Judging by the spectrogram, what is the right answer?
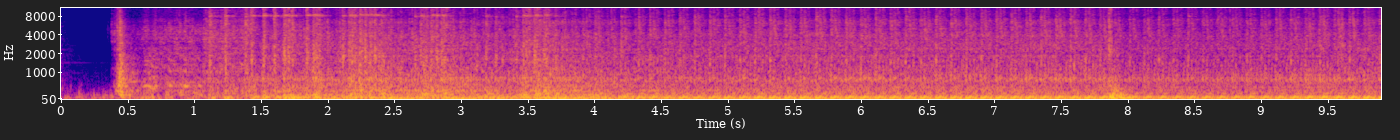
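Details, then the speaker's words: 1971 VW Beetle with a non-original 1500 flat-four in place of the 1300: brief crank, then it fires and settles into an even, steady idle with no knocking; a healthy cold start, no crank end float. "And she runs a treat, but it's not the original engine. It should have a 1300, but this has got a 1500 in it. But it does run really sweet."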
